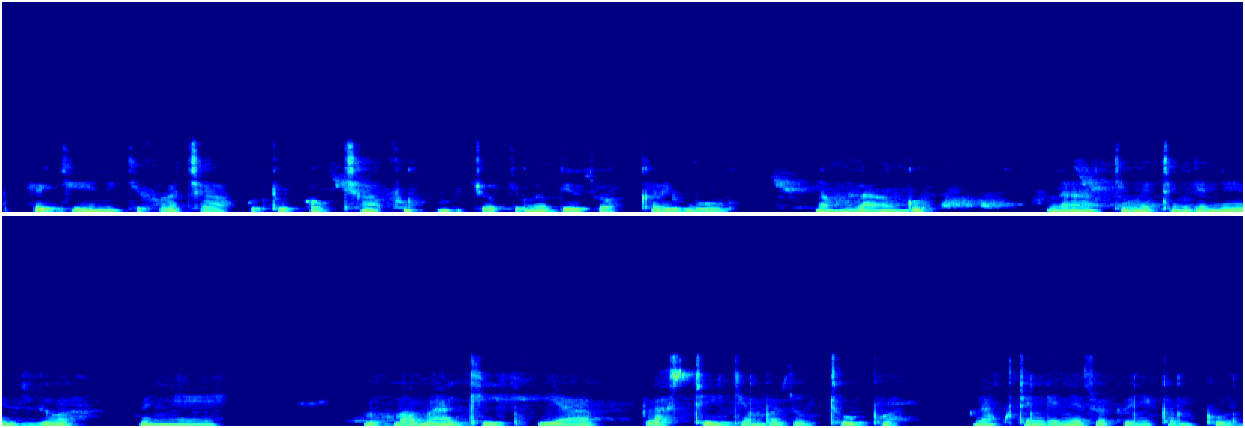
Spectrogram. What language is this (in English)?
Swahili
